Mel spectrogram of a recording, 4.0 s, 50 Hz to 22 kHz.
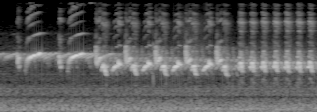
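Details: Night singing by a northern mockingbird at 2 a.m., 7/9/2008, imitating other birds: a few clear whistled upslurs give way to a rapid, varied chatter of chirpy notes that speeds into a steady stutter.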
